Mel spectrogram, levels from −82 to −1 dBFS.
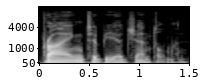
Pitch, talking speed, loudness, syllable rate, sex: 85 Hz, 200 wpm, -22 LUFS, 5.2 syllables/s, male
